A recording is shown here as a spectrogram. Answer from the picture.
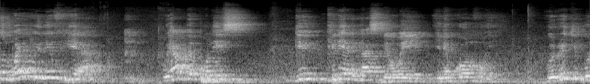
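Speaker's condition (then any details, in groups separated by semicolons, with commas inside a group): No condition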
